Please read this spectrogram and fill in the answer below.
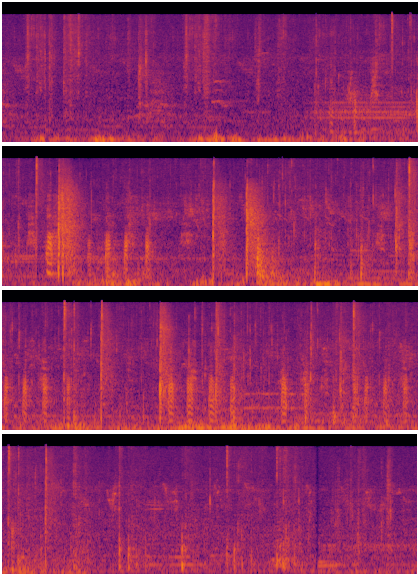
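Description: Domestic ducks quacking as they dabble in a muddy puddle, with many quick clicks from their bills working the water and mud.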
